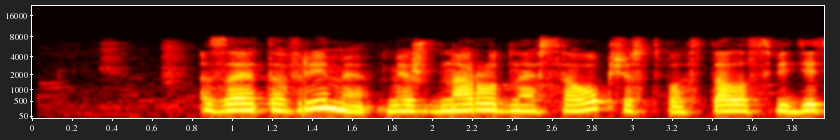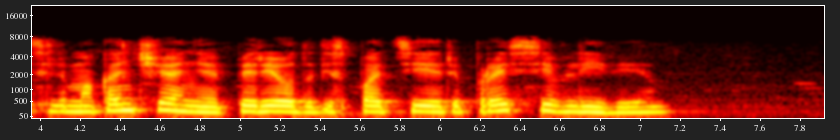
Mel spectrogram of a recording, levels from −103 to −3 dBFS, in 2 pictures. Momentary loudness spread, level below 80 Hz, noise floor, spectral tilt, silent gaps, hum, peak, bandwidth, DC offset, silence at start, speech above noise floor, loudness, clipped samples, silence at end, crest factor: 8 LU; -62 dBFS; -70 dBFS; -6.5 dB/octave; none; none; -6 dBFS; 8 kHz; under 0.1%; 0.85 s; 47 dB; -23 LUFS; under 0.1%; 0.8 s; 16 dB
